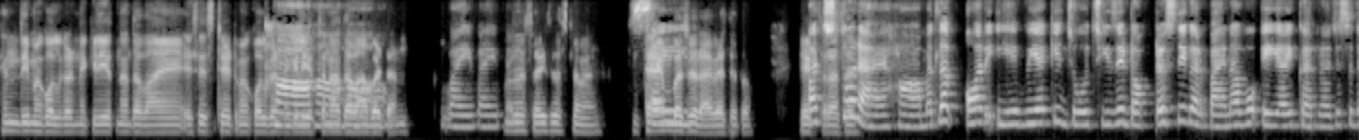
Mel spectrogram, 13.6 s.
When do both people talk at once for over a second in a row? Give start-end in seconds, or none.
2.6-4.0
